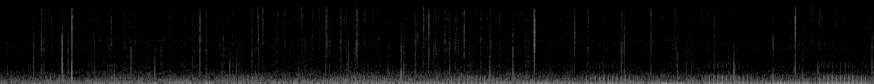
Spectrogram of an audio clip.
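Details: Low, steady purr from a cat, gently pulsing with its breathing, layered under frequent pops and crackles of a burning fireplace.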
